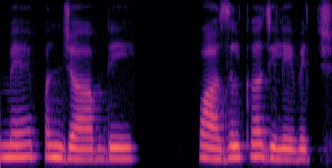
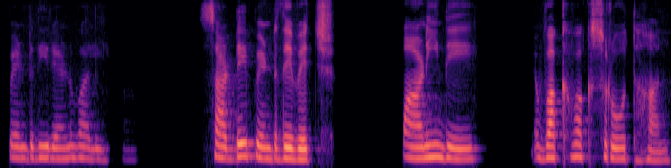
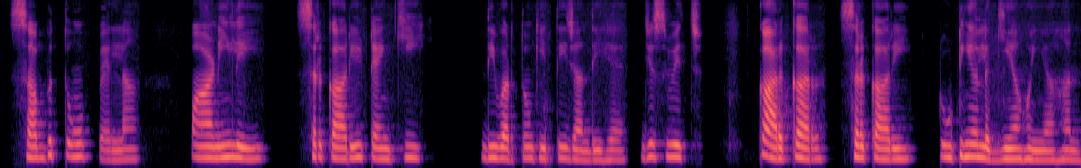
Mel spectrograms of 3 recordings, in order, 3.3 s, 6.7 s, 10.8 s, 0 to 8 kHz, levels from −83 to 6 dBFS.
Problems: none marked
